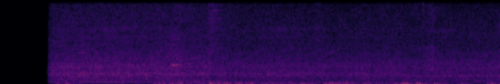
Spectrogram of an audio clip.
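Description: Steady background room noise with an uneven low rumble, starting about half a second in, under a still title slide before the lecture begins.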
